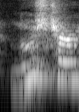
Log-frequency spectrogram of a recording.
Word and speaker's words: Leuchtturm: I did look up the pronunciation of this word. Leuchtturm 1917.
